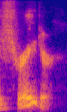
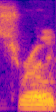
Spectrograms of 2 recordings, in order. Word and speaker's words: Schroeder: drop my name and they call me Schrader. And if you were watching me for 30 years, you would know that that's not how I pronounce my name. It's Schroeder. Right. So only in Wisconsin is my name spelling pronounced Schrader. Oh. Everywhere else it's Schroeder.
